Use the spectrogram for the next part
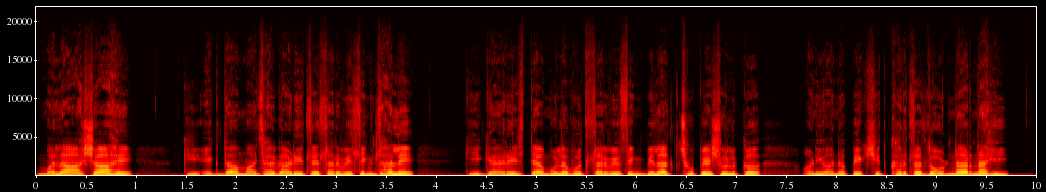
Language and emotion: Marathi, fearful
